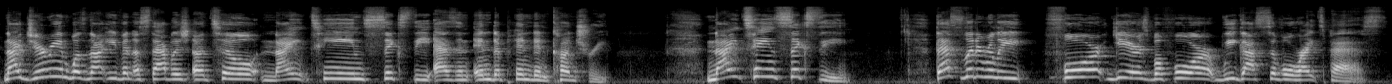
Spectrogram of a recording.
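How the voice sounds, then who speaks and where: A woman's voice: fairly high pitch, animated, a little slow, a bit bright. A woman from the United States delivering a sassy, emphatic opinion rant to her viewers, lecturing as she reads and reacts. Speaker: commentator reacting to clips.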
